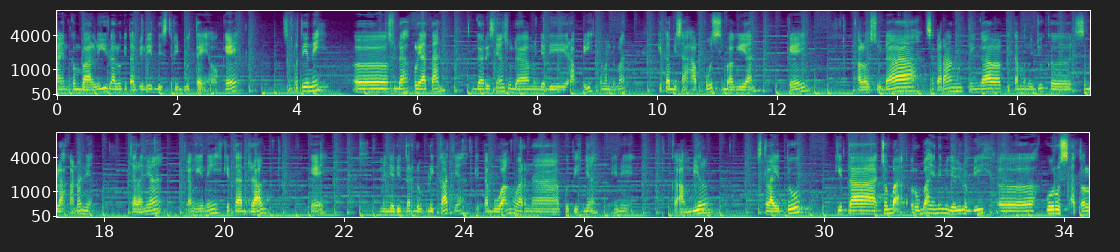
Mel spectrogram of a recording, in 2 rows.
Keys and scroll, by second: 11.6 Delete, 26.2 Delete.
